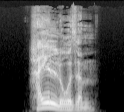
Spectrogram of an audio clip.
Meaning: strong dative masculine/neuter singular of heillos
- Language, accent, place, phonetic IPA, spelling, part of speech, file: German, Germany, Berlin, [ˈhaɪ̯lloːzm̩], heillosem, adjective, De-heillosem.ogg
